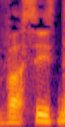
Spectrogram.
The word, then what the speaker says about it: was ist: And it's pronounced was ist. – Was means what. Was ist is more like what is.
